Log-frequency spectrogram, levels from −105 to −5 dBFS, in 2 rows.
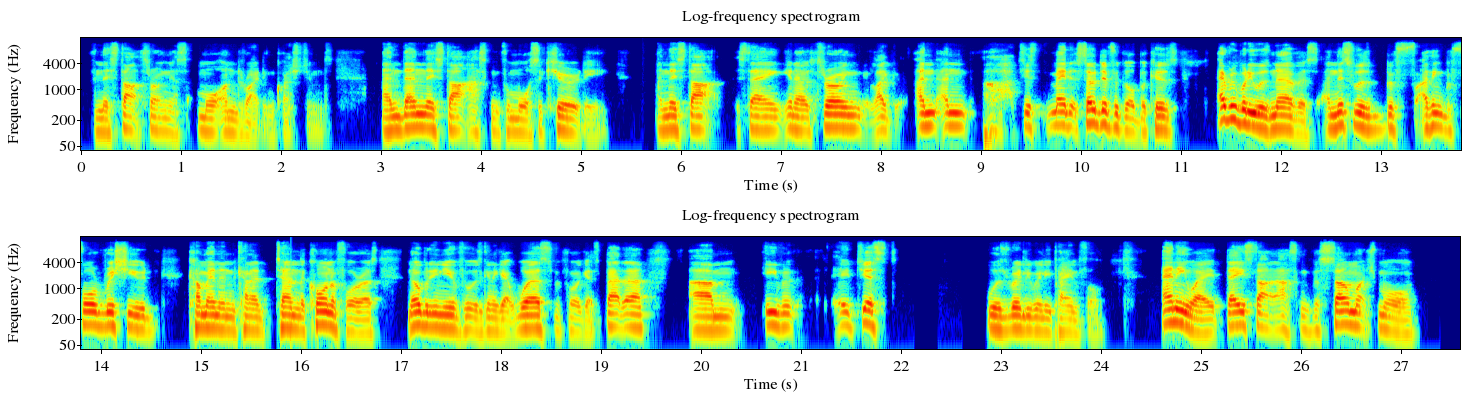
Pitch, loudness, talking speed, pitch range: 125 Hz, -27 LUFS, 185 wpm, 110-140 Hz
